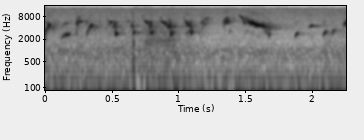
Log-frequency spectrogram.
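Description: A European goldfinch sings a quick, tinkling stream of high twittering notes and liquid chirps, continuous, with only a faint background hiss and no voices.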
